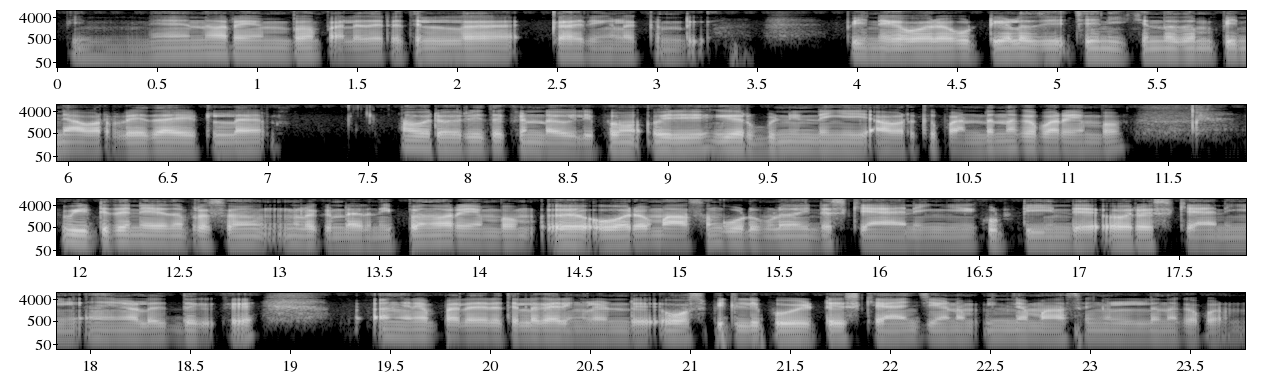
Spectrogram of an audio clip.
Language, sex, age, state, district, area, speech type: Malayalam, male, 45-60, Kerala, Kozhikode, urban, spontaneous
